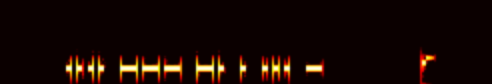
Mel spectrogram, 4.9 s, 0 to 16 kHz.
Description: Morse code, heard as a keyed tone, about 22 wpm, 700 Hz. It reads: HONEST
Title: Sets of 5 Words Encore - New Word Drill - 22wpm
